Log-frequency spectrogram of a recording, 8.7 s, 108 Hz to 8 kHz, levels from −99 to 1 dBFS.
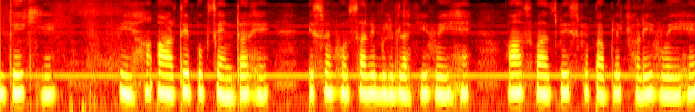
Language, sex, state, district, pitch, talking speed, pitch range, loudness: Hindi, female, Uttarakhand, Tehri Garhwal, 225 Hz, 140 wpm, 215-230 Hz, -16 LUFS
